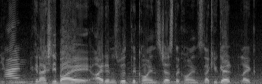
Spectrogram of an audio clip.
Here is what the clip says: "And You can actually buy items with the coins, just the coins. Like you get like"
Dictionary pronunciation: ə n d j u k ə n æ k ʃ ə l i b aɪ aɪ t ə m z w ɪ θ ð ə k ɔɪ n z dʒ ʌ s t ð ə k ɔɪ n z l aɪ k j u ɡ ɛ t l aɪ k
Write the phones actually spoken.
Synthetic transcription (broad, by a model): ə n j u k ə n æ k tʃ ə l i b aɪ aɪ t ə m z w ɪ ð ə k ɔɪ n z dʒ ʌ s t ð ə k ɔɪ n z l aɪ k j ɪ ɡ ɛ t l aɪ k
